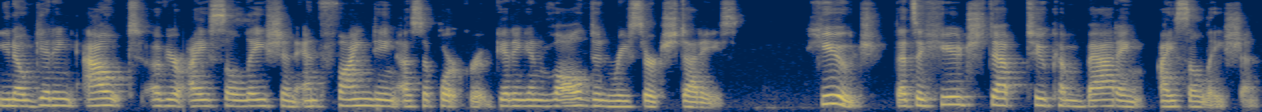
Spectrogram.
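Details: Adult woman speaking; normal speech.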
